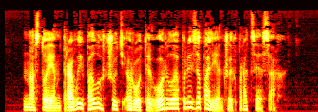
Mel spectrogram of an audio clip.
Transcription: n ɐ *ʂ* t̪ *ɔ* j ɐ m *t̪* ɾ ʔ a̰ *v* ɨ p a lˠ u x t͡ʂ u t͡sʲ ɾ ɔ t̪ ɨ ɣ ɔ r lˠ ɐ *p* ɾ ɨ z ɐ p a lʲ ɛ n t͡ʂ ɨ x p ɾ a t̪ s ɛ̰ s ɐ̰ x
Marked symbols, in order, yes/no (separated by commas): no, yes, yes, yes, yes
